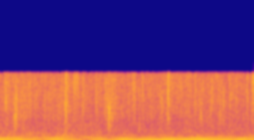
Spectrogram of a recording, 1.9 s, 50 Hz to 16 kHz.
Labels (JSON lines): {"label": "biophony, midshipman", "recorder": "SoundTrap 500"}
